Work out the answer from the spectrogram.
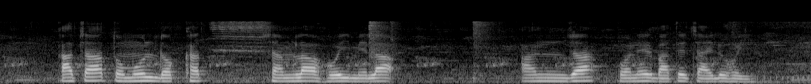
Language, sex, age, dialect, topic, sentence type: Bengali, male, 18-24, Rajbangshi, agriculture, statement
